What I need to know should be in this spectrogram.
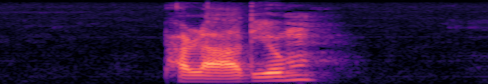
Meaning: palladium
- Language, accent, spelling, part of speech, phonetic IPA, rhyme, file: German, Austria, Palladium, noun, [paˈlaːdi̯ʊm], -aːdi̯ʊm, De-at-Palladium.ogg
